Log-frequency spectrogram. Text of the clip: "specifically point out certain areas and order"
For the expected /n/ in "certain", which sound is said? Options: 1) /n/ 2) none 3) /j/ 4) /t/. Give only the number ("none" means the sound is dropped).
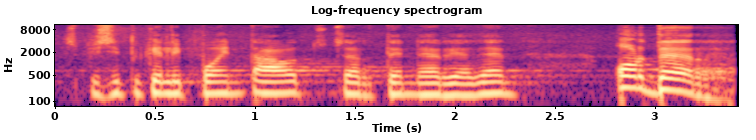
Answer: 1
